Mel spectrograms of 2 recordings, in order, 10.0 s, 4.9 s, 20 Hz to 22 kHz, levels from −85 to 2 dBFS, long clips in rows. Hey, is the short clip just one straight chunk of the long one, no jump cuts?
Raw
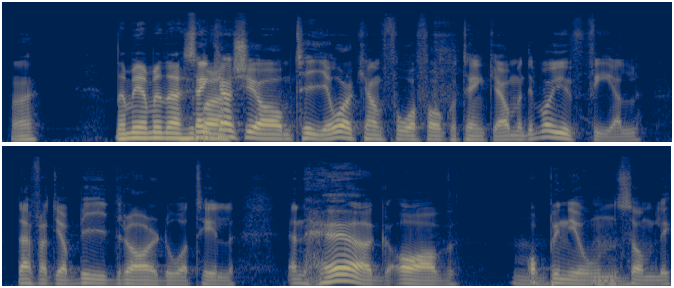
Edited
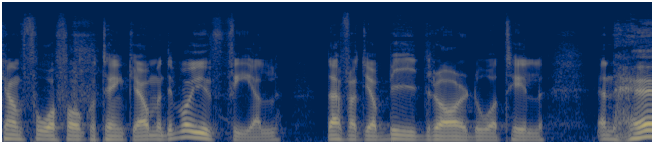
yes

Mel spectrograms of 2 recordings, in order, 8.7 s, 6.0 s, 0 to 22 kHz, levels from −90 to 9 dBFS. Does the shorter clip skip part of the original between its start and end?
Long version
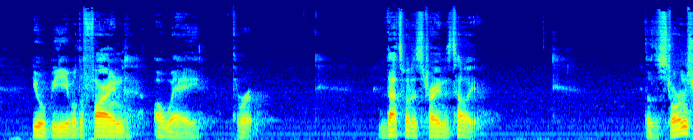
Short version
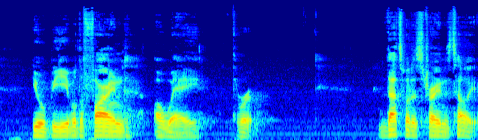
no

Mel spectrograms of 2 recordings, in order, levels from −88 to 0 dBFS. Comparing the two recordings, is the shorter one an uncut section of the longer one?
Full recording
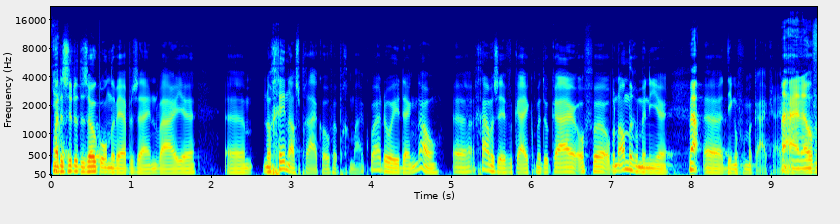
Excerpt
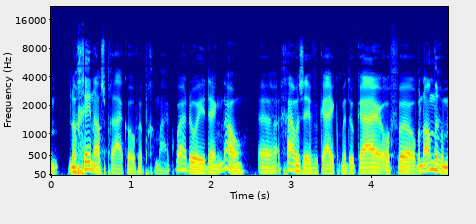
yes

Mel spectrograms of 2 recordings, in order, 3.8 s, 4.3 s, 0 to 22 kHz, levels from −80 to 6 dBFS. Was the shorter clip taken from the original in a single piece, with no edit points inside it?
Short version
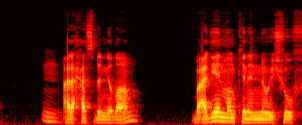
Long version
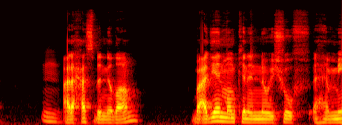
yes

